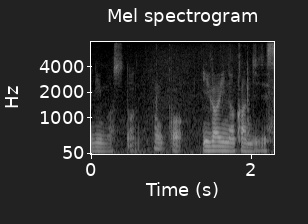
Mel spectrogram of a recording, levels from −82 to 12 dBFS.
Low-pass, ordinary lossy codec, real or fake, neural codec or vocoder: none; none; real; none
